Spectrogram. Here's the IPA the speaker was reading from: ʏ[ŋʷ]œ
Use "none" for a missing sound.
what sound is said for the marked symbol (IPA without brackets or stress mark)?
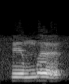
ŋʷ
